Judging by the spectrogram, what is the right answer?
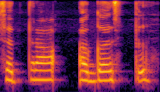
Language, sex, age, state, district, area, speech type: Hindi, female, 30-45, Madhya Pradesh, Ujjain, urban, spontaneous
